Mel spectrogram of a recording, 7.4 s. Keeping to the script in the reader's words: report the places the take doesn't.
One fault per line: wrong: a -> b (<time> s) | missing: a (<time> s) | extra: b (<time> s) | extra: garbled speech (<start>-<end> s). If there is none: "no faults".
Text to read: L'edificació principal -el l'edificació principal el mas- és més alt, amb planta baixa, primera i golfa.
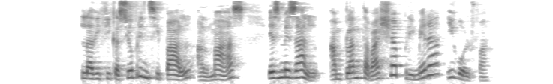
missing: l'edificació principal el (2.8 s)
